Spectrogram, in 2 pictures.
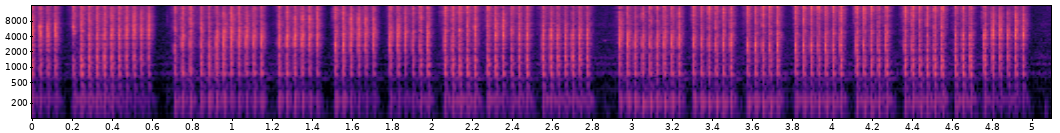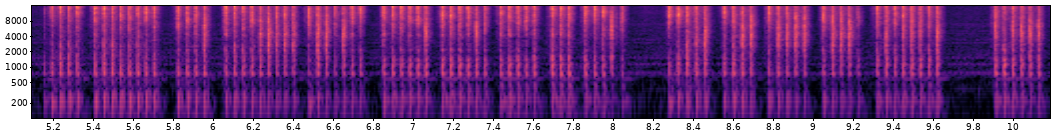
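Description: Hammer tapping rapidly on a zinc sheet over a wooden table top, a quick steady run of metallic taps, many a second, broken by brief pauses about five seconds and eight seconds in.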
